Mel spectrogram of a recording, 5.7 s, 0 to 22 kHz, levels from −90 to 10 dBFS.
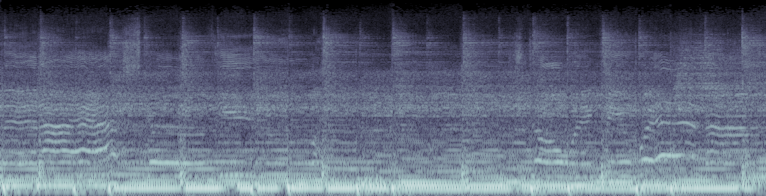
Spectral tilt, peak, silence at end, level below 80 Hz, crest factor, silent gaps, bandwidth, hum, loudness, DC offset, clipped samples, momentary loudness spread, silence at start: -6.5 dB/octave; 0 dBFS; 0 s; -26 dBFS; 10 dB; none; 13 kHz; none; -11 LUFS; under 0.1%; under 0.1%; 2 LU; 0 s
